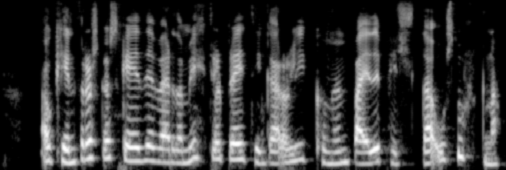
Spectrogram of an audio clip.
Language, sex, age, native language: Icelandic, female, 20-29, Icelandic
